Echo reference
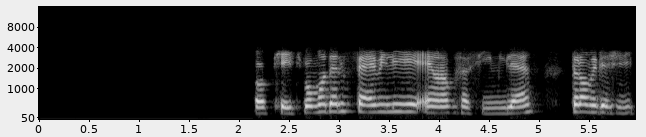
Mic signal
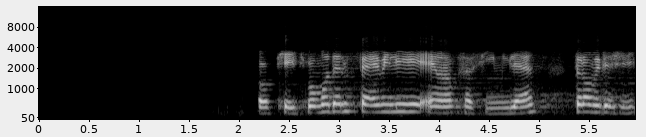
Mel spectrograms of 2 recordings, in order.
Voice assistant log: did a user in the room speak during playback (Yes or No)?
No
